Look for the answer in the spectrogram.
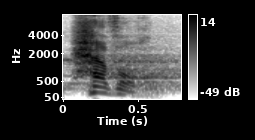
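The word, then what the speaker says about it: hevel (הבל): Well, the word that's translated in our English translations as vanity comes from the Hebrew word hevel. And that's spelled in Hebrew, H-E-B-E-L. The B is pronounced like a V.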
